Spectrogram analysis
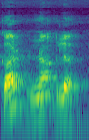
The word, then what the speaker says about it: colonel: अब आता है स्टूडेंट COLONEL, इसके जो प्रोनाउंसिएशन है वह है कर्नल, कर्नल, कर्नल, pronunciation is कर्नल।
